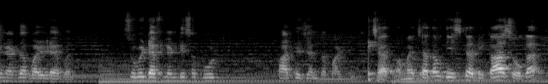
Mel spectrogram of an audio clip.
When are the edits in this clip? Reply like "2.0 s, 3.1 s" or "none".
3.7 s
